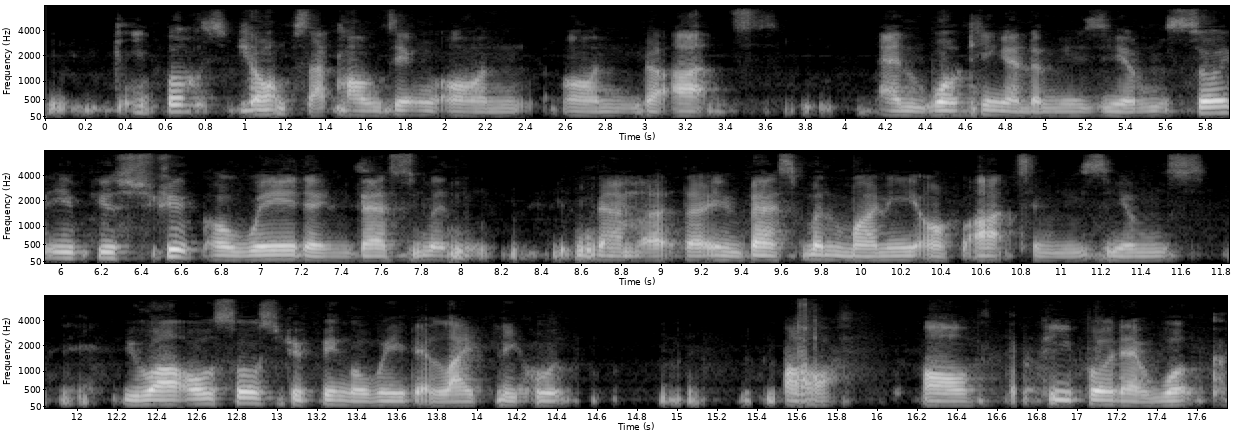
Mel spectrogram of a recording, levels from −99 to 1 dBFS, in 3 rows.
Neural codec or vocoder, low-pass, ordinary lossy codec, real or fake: codec, 16 kHz, 2 kbps, FunCodec, trained on LibriTTS, 25 frames a second; 7.2 kHz; MP3, 64 kbps; fake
